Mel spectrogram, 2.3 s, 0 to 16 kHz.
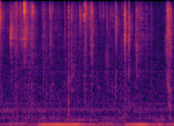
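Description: A thin filter sliding into the filter slot of a 3D-printed plastic matte box: scattered small clicks and scrapes of the filter against the printed plastic, over a low rumble.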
